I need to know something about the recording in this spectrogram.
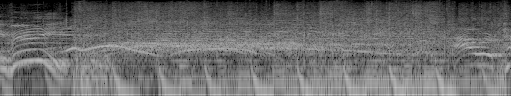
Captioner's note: cheering, applause; upbeat music playing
